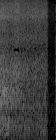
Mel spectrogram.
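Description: Sea waves wash onto a beach in a rushing, hissing surge with some wind noise, then cut off abruptly near the end.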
